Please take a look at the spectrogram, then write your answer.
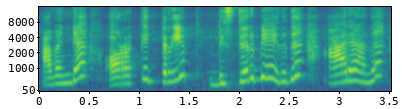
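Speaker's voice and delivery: slow, soft storybook voice; bedtime story reading. Acted. Brother reading a bedtime story to his little sister, slow and soft. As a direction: read gently to lull her asleep.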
